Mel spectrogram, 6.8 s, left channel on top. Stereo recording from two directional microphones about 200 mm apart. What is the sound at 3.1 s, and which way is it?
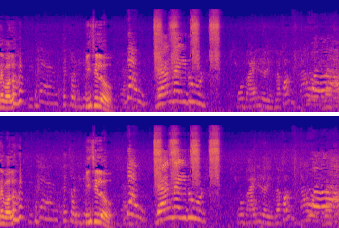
Speech, 35° right (ahead or behind).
